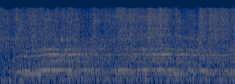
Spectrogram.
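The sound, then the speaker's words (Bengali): Steam train sounding its whistle as it starts moving: a loud, sustained multi-tone whistle holding a steady pitch over continuous low rumbling. “ট্রেনটা সজোরে whistle বাজিয়ে ভোঁস ভোঁস করে ধোঁয়া ছেড়ে ধীমে তালে চলতে শুরু করল।”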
